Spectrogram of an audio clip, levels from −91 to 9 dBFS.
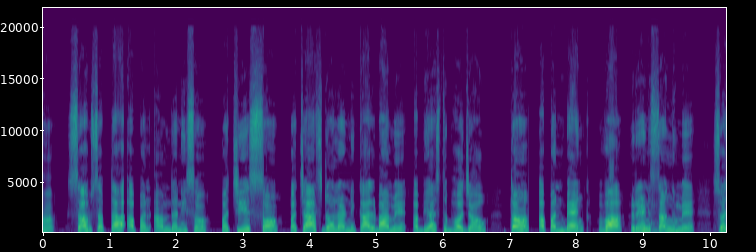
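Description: Audio missing between chunks at 3.30 s, between "आमदनीसँ पच्चीस" and "पचास डॉलर निकालबामे", and again at 7.28 s: the speech skips abruptly, roughly 20 ms lost each time, likely where a recorder working in 4-second chunks dropped audio while switching chunks and butted the sides together.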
